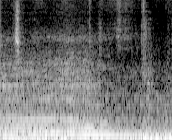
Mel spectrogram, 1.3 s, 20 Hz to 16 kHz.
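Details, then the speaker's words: Maserati GranTurismo S V8 under acceleration, about 300 miles after sport cats with resonators fitted: deep note climbing smoothly with revs, strong and even with no misfire; the exotic sound is returning. "That's the sound I was trying to explain. The sound's coming back, which is what I lost, the exotic sound,"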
